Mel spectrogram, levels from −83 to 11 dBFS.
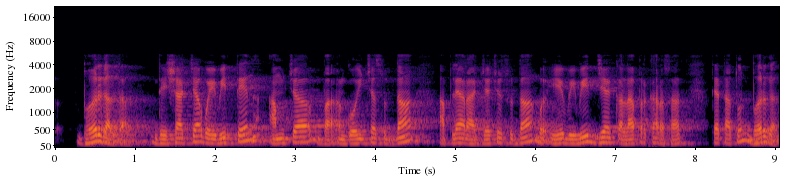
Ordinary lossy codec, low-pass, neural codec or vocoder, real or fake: MP3, 48 kbps; 5.4 kHz; none; real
